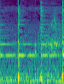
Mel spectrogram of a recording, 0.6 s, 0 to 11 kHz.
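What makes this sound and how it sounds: The tightly strung string bed of a Hi-Qua Speed Power Addicted LTJ badminton racket, strung with Brillian synthetic string, is tapped three times to check its sound. Each tap is a short, crisp ping that dies away almost at once over a steady high tone near 1.2 kHz. The dense, tight stringing gives a loud, crisp sound.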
